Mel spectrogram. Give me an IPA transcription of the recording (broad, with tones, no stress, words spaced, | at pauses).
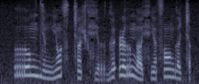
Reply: ro˦ŋdʲɐ̃˨ŋ jõ˥scɐ̃˨ʃ fʲɐ˩rɡø˥ʔ ɭə˥rŋɐ˩ fʲɐ̃˨sɔ̃˦ɡɐ˨c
